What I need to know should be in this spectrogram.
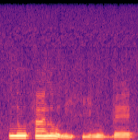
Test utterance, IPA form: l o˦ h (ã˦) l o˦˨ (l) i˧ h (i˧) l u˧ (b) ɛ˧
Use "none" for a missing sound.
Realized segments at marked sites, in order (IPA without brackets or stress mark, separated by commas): ã˦, l, i˧, b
